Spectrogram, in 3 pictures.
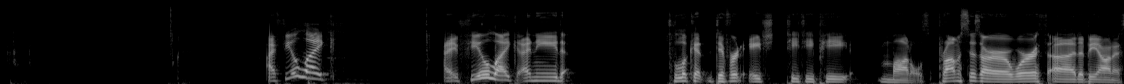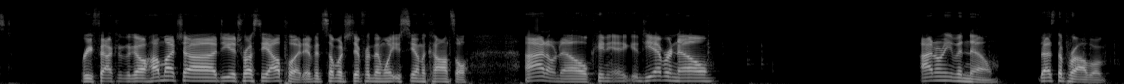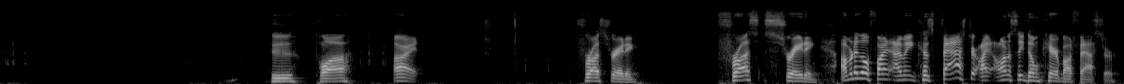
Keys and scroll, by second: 17.2 alt+{, 17.2 ctrl+a, 17.7 4, 18.1 ctrl+c, 18.2 ctrl+c, 18.4 Up, 18.8 Return, 20.7 ctrl+a, 21.0 2, 22.0 ctrl+a, 22.2 3, 22.5 ctrl+a, 22.7 2, 24.3 ctrl+a, 24.8 3.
